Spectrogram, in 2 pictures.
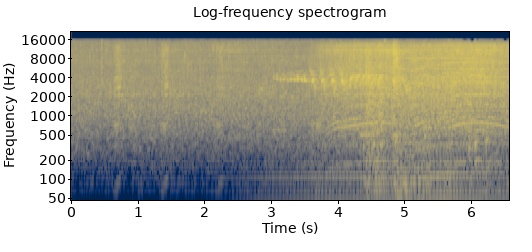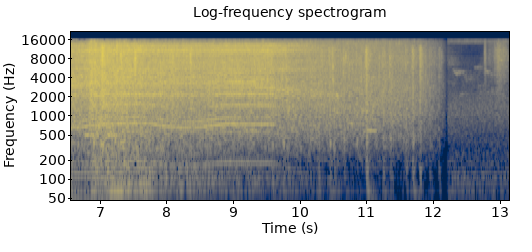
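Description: A bus engine rumbles and roars as the bus speeds up.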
